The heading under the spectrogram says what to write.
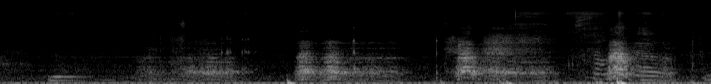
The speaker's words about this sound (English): Will you stop growling at me?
